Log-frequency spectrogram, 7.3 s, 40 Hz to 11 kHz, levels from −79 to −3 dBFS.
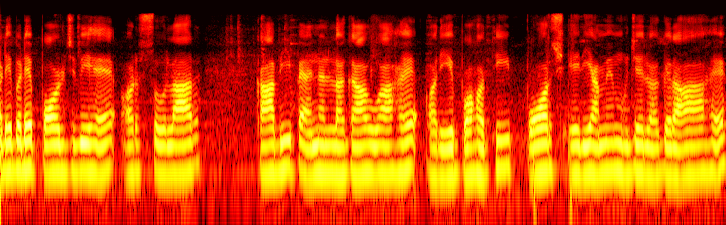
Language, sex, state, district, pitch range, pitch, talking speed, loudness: Hindi, male, Maharashtra, Mumbai Suburban, 140-155 Hz, 145 Hz, 200 wpm, -17 LUFS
